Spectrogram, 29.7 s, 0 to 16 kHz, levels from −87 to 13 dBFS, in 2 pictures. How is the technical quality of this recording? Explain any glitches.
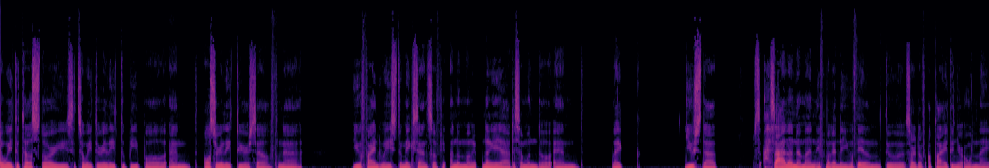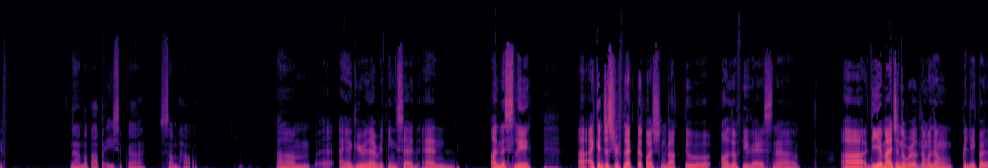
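No technical faults can be heard anywhere in the recording, and the speech signal stays continuous and intact throughout.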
